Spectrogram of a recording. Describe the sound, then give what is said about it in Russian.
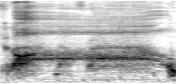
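A single sustained vocal fry scream, demonstrated as a noisy singing technique: a harsh, crackling, gritty voice held steadily for about two seconds, fairly loud, with a brief rise in intensity just before it cuts off. “А давай в, при- в примере еще покажем. mm Ну, то фрайс, э, допустим.”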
